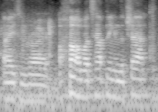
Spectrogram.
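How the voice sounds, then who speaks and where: A man's voice: medium pitch, steady tone, fairly quick. A man originally from Germany, working as a crane operator and chatting casually with viewers of his live stream in a joking, laid-back way. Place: crane cab. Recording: distant mic with clear background noise.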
